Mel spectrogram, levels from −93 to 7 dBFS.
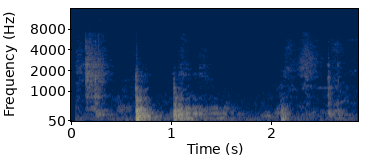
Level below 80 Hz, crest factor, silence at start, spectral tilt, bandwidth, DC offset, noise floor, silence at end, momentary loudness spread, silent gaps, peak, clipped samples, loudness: -56 dBFS; 24 dB; 0.15 s; -9 dB/octave; 7.6 kHz; under 0.1%; -67 dBFS; 0.15 s; 22 LU; none; -20 dBFS; under 0.1%; -43 LUFS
